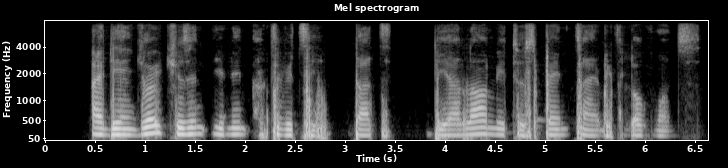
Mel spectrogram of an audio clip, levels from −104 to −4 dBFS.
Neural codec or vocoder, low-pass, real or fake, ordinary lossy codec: codec, 16 kHz, 8 kbps, FreqCodec, larger model; 7.2 kHz; fake; none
